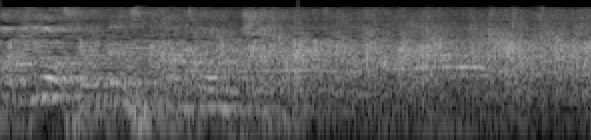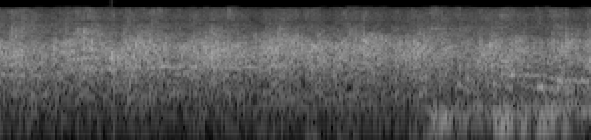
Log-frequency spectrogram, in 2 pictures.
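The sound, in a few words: church congregation applauding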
